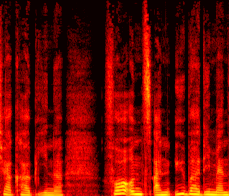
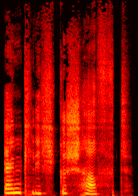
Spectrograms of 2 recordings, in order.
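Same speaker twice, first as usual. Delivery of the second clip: higher, slow sigh of relief; mock-dubbed housewife, drawn out; slow, high relieved sigh of a line; 8 semitones higher, slower than usual. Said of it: "sagt erstmal".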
